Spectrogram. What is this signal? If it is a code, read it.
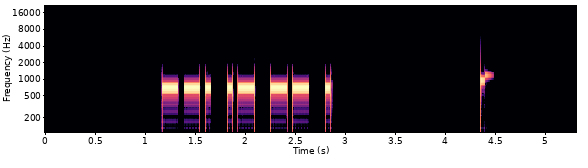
Morse code, heard as a keyed tone, about 22 wpm, 700 Hz. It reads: GAME
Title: Top 500 Words 22wpm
